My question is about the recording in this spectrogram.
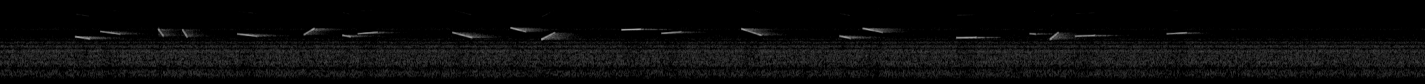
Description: Bird-like chirps. There is no code.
